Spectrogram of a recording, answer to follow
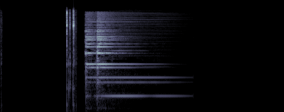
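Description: Subscribe-button animation sound effects: a quick double click, then a bright bell ding that rings out and fades over about a second and a half.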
